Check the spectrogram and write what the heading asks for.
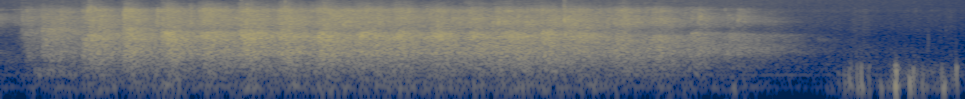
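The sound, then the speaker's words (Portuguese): Sustained crowd applause for Jesus, a dense wash of many hands clapping steadily for about six seconds before fading out, followed by a few scattered low thumps at the end. “Vamos dar um aplauso para Jesus.”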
